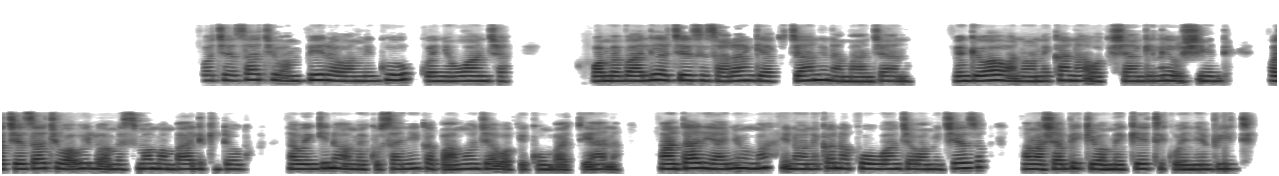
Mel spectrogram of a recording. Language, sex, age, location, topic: Swahili, female, 50+, Kisumu, government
